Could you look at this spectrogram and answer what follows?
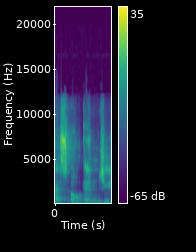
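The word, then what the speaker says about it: sōng: a concept it's spelled it's transcribed as s-o-n-g like song it's pronounced in chinese more or less and it essentially means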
